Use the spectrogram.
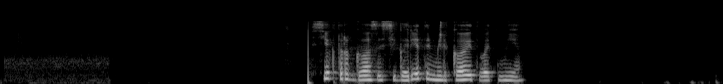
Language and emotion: Russian, neutral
